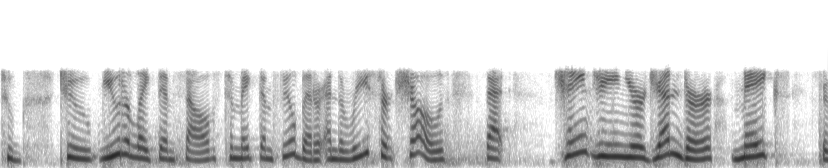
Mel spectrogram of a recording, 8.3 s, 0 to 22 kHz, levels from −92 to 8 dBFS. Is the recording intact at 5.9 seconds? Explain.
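No. From 5.86 to 5.93 s there is a brief dip with a smeared warble, and the sound returns a little weak and rough. This is lost AMR speech frames. The 40 ms gap matches two 20 ms frames that failed their checksum after radio errors. The decoder filled the gap by reusing the last good pitch and vocal-tract settings at falling gain, which is why the sound is drawn out and fades rather than cutting off sharply.

That moment also carries the AMR narrowband mobile codec damage heard across the whole clip. Everything above 4 kHz is missing, and the voice has a plainly buzzy, synthetic edge. The 8 kHz sampling explains the missing top end. The buzz comes from rebuilding the sound from a vocal-tract model driven by a few pulses per 5 ms subframe, and its degree fits a fairly high AMR-NB rate of about 10 kbps.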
